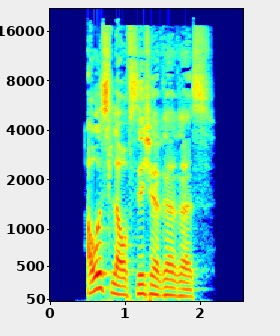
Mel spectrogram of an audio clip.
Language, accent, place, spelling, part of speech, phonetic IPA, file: German, Germany, Berlin, auslaufsichereres, adjective, [ˈaʊ̯slaʊ̯fˌzɪçəʁəʁəs], De-auslaufsichereres.ogg
- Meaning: strong/mixed nominative/accusative neuter singular comparative degree of auslaufsicher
